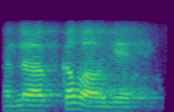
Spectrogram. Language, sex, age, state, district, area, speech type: Hindi, male, 18-30, Rajasthan, Jodhpur, urban, conversation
